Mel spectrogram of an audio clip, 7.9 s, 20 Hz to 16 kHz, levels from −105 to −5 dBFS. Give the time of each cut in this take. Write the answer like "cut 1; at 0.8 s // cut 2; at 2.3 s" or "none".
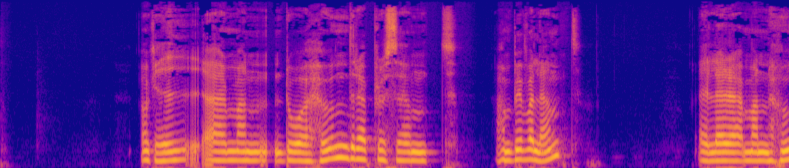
none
